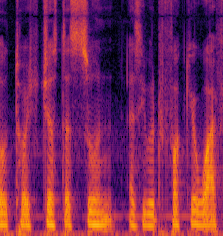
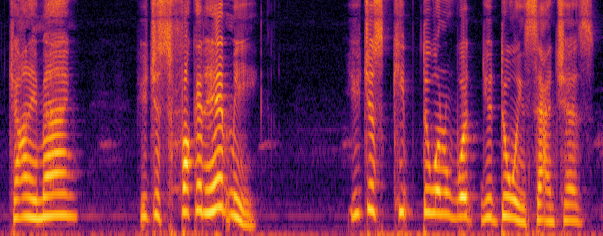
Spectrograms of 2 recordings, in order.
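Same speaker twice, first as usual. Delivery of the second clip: angry thug; 9 semitones higher, 6 dB louder than usual. A narrator's reading. Dealers shouting at each other.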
